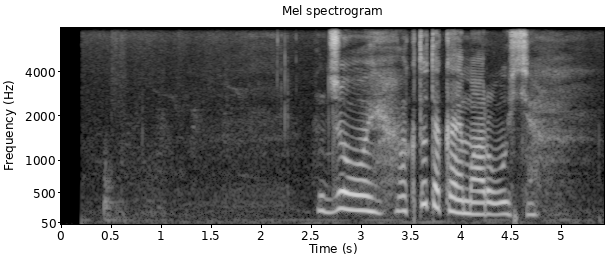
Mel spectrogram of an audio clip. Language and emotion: Russian, sad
